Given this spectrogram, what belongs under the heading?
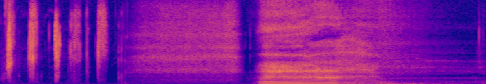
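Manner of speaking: long, loud exhaled sigh. Real, not acted. Waiting for the next radar scan, loud weary sigh. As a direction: let out a big drawn-out sigh.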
